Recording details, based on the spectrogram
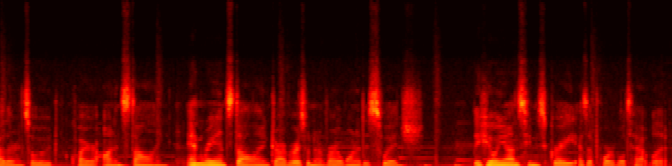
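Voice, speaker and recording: With music in the background, a woman talks at a very fast pace in a medium pitch and fairly even intonation. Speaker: digital artist. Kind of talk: product review voice-over.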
